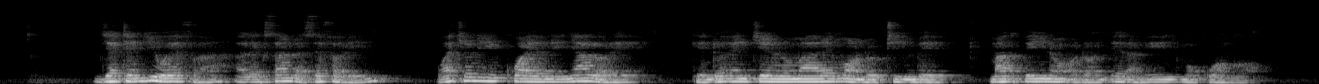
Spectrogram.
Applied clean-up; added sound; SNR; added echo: none; none; none; reverberation time 0.5 s.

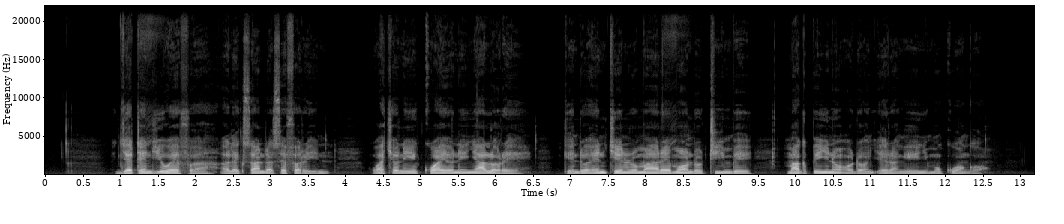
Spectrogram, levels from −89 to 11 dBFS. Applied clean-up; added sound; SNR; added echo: none; none; none; none.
